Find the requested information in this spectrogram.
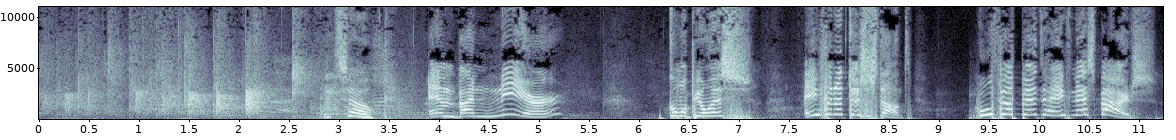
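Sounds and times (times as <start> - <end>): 
applause for a correct answer in a children's quiz game: 0.0 - 2.9
speech: 2.8 - 5.2, 6.3 - 11.2.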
